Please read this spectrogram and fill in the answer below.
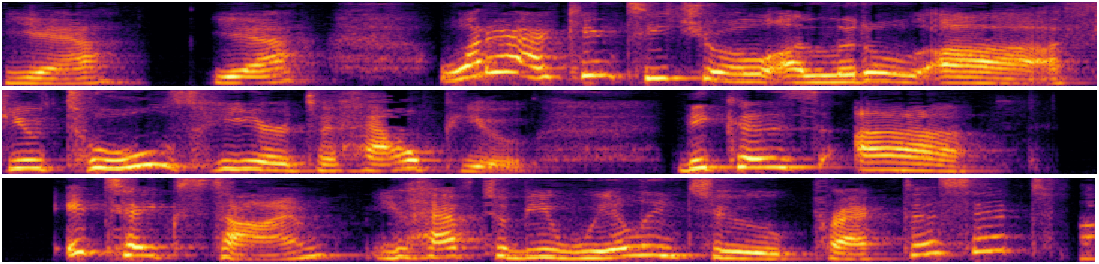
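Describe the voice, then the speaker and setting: A woman with a Portuguese accent speaks fairly slowly in a high voice. Her pitch swings very widely. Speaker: mindfulness teacher. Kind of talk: casual live chat. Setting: live stream.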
